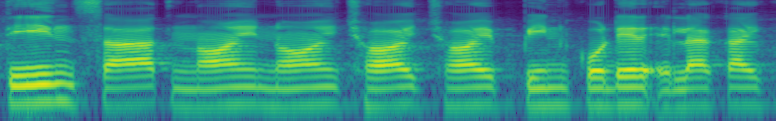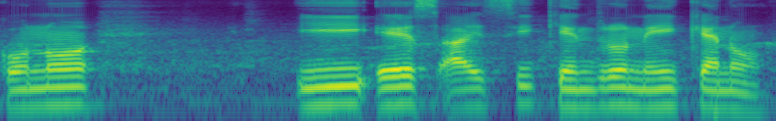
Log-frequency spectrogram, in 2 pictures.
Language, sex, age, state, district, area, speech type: Bengali, male, 18-30, West Bengal, Paschim Bardhaman, rural, read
